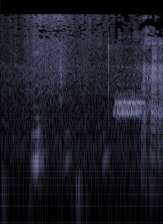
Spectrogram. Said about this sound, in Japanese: すみません、OK、すみません。今電話かかってきた。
